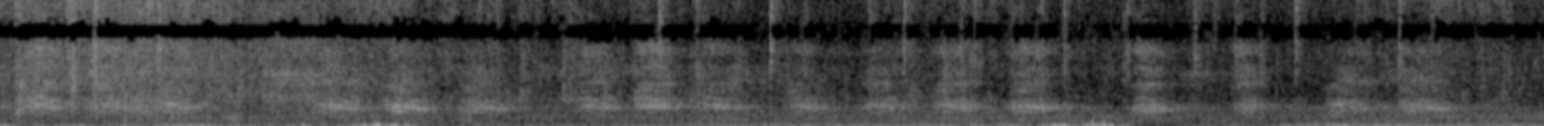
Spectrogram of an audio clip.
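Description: A bird calling over and over, about two short calls a second, through most of the stretch. Two brief low rumbles, about two and a half and seven seconds in, are the loudest sounds.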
